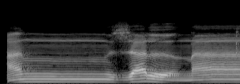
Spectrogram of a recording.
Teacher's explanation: nun sukun bertemu dengan huruf za, bacaan ikhfa, dibaca samar-samar. Nun fathah alif mad tabi'i, panjang 2 harokat.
